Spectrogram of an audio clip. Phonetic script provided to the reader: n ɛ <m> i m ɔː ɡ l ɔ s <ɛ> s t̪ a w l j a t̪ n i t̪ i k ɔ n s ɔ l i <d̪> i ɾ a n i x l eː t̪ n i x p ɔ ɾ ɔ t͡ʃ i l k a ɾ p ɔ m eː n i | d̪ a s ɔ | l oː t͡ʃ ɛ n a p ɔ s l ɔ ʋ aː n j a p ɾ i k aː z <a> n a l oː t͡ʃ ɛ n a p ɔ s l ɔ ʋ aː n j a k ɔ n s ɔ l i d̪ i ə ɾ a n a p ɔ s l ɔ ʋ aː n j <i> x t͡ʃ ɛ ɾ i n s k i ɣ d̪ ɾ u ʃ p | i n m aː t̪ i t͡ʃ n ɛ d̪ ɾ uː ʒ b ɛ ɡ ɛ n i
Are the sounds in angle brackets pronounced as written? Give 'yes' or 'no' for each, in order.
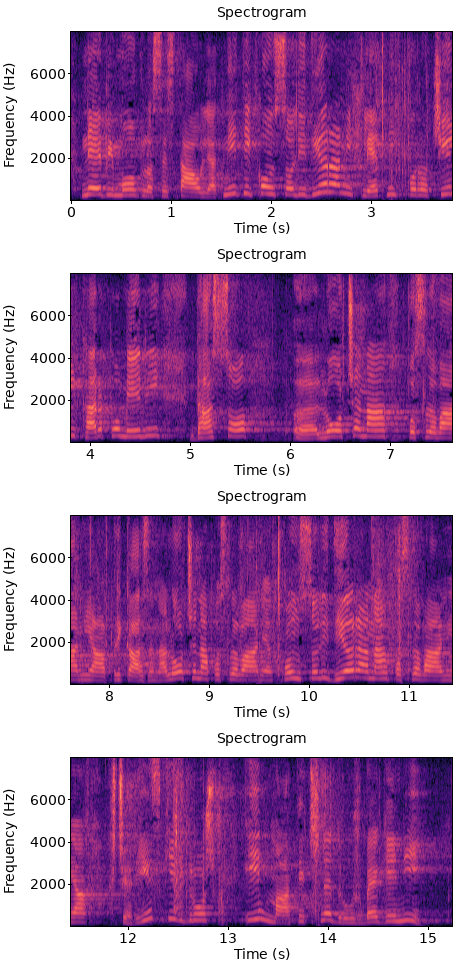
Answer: no, yes, yes, yes, no

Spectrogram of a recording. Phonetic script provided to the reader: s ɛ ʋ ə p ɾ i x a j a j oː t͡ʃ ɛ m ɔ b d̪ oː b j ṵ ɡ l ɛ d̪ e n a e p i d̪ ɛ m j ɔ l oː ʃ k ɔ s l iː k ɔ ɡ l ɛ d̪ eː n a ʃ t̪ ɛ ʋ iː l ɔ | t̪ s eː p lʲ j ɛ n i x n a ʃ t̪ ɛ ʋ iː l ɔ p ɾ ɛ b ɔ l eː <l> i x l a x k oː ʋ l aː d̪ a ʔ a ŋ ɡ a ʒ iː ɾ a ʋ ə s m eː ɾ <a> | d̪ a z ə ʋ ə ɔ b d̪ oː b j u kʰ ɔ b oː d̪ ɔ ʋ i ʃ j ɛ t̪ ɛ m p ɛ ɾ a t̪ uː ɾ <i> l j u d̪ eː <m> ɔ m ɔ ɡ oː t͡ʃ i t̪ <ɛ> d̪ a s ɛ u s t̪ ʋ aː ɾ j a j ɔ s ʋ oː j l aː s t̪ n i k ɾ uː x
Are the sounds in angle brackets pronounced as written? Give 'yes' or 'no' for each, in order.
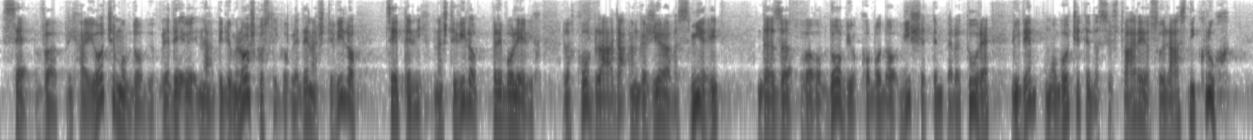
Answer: yes, no, no, yes, yes

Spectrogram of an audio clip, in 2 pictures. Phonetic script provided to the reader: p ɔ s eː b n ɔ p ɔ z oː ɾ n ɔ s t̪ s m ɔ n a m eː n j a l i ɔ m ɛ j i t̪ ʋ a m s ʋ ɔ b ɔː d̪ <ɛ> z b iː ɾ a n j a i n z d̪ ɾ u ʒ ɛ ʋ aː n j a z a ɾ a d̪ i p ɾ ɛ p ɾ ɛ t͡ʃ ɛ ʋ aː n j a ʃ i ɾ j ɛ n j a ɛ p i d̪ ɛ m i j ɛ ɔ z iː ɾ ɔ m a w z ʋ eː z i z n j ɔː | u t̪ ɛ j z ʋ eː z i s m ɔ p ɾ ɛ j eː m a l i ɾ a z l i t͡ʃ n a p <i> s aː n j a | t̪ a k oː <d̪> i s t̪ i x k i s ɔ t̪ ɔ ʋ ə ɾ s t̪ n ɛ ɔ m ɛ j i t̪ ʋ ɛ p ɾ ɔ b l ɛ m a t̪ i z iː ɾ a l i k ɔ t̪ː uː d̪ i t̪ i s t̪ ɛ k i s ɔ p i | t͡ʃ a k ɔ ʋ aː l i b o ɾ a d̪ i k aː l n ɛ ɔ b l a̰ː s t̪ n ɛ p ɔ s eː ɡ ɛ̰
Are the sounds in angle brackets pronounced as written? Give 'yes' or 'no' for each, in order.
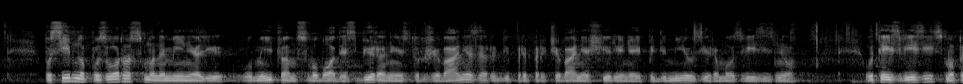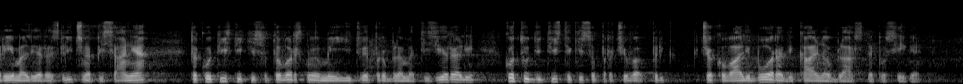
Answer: yes, yes, no

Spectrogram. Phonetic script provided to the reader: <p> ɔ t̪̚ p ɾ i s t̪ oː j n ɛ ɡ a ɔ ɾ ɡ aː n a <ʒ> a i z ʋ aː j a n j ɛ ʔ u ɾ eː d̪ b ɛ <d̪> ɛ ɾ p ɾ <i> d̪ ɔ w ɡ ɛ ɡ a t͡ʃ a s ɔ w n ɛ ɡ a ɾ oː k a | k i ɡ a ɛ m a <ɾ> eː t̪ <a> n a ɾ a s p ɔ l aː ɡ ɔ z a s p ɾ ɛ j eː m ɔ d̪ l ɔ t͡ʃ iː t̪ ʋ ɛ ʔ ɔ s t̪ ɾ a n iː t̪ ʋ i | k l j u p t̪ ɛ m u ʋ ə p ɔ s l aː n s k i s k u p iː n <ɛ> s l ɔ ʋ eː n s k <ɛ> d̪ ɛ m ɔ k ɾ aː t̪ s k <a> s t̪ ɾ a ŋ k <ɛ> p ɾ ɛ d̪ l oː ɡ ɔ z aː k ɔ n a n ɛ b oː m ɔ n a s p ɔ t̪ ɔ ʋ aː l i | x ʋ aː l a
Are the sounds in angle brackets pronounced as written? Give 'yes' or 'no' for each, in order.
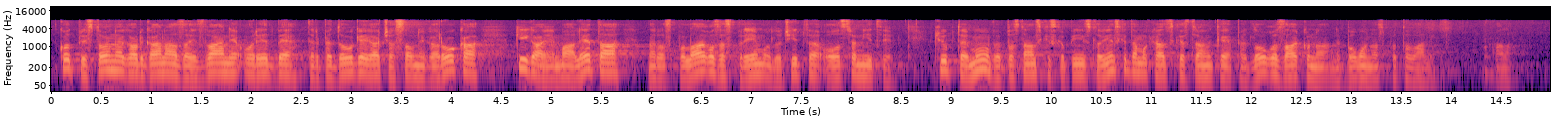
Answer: no, no, no, no, no, yes, no, yes, no, yes

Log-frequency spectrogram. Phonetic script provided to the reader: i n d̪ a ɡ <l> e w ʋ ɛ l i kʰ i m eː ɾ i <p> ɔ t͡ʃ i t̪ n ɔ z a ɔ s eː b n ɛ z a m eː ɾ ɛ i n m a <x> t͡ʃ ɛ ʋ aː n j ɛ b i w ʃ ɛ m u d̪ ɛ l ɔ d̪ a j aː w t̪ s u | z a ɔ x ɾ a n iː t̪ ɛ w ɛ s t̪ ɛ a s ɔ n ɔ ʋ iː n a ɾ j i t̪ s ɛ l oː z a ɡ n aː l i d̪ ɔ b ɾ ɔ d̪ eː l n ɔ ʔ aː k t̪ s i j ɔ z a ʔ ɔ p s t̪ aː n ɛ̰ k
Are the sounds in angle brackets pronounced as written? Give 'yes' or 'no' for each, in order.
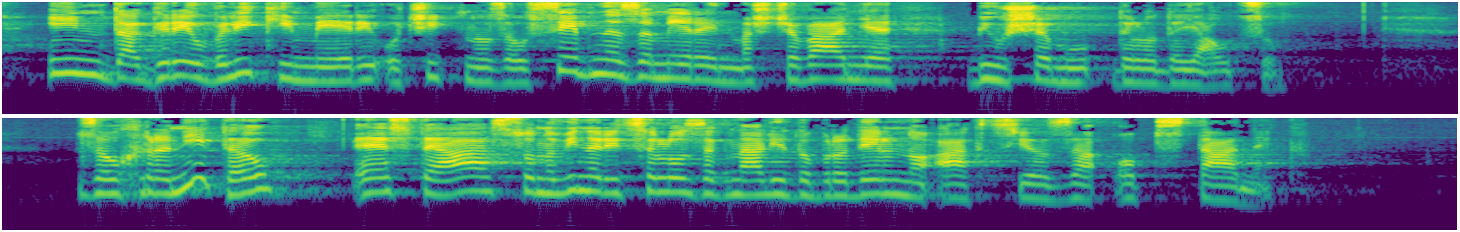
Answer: no, no, no

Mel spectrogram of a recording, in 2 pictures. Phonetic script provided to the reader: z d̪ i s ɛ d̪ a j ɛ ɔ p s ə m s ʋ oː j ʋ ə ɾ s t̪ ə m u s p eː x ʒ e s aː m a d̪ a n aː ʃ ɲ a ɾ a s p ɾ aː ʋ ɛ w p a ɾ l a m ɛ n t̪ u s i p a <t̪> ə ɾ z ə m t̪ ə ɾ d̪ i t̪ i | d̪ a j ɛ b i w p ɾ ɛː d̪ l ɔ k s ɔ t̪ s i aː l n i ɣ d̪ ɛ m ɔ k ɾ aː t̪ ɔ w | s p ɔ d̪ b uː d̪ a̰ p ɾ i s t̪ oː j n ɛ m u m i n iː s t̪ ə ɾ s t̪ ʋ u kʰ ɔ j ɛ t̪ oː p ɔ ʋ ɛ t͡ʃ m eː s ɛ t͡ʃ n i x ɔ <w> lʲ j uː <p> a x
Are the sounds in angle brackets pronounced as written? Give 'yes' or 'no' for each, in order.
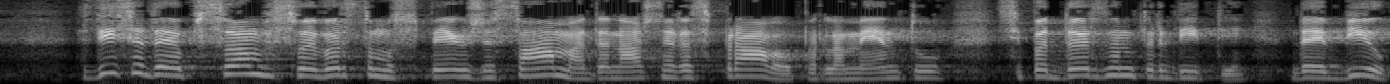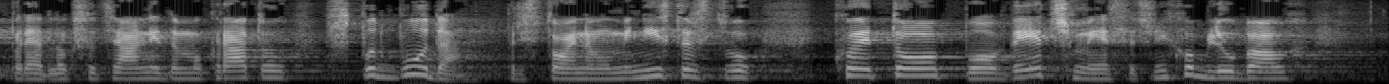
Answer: no, no, no

